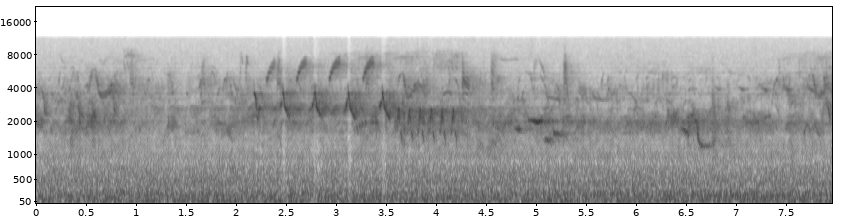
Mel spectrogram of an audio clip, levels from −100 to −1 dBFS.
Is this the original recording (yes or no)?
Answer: no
